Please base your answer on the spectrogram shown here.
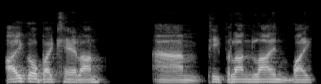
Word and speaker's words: Caolan: So fairly it's I go by Kalon.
